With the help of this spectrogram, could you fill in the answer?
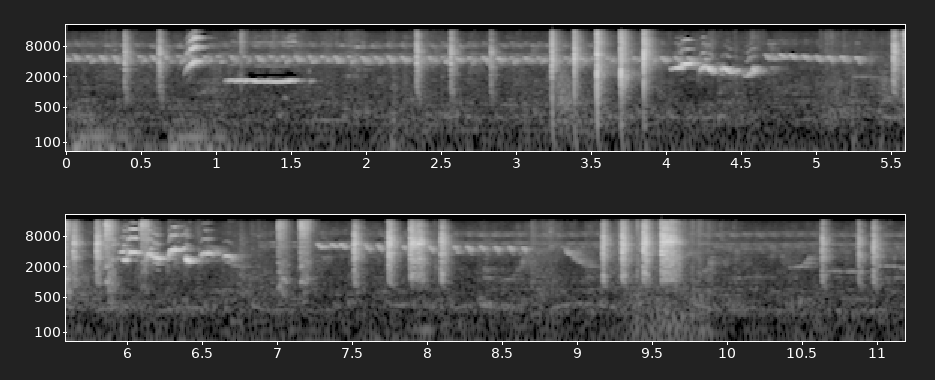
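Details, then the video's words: White-rumped shama singing to provoke other fighter shamas into song, its song filled with mimicked cililin and canary notes: a long, buzzy high trill held steady, broken by sharp clicks and short chirps. "Bongkar Isian Murai Isian Cililin Sambung Kenari Ngerol Panjang"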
